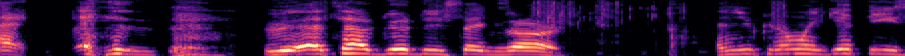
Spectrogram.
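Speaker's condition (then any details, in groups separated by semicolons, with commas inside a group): Cerebral palsy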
